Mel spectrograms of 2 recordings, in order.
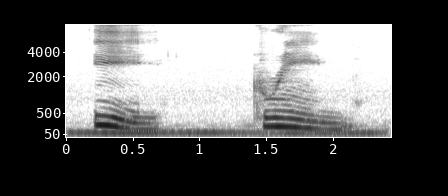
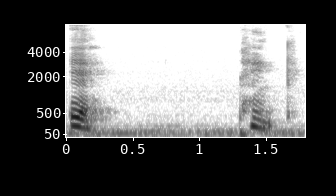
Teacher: So let's contrast the two high front vowels. So high front and tense, E, green. High front and lax, I, pink.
